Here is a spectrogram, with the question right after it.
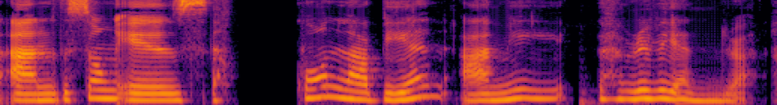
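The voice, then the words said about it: French title in Italian accent. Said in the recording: “I'm doing that with an Italian accent”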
